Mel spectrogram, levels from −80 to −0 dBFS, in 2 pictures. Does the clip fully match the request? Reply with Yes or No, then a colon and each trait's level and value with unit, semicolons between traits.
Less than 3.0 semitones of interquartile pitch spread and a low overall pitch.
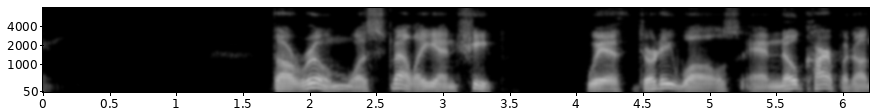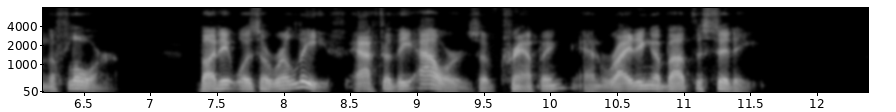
No: average, 4.0 semitones; low, 110 Hz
